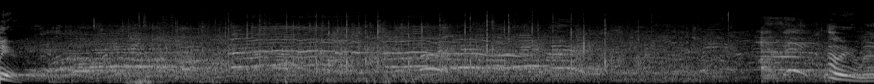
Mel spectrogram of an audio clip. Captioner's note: cheers, applause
